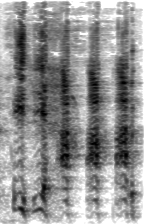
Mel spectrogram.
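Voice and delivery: knowing chuckle. Acted. Homais laughs at Paris dangers.

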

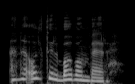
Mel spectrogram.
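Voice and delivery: put-on high, quick girl's voice; light daughter at breakfast. A narrator's reading. Daughter telling brother at breakfast, girlish.

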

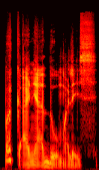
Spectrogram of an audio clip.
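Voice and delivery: deep, soft sigh of a word; sighing eagle. A narrator's reading. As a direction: let it drop low like a sigh. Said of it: "вздохнул Эрвин". (низко, со вздохом)

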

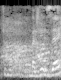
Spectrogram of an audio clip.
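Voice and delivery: ordinary delivery

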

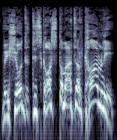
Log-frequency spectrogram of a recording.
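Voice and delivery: anxious. A narrator's reading. Vogel interrupts the quarrel, anxiously. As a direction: butt in anxiously, voice lifted. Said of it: "put in Vogel anxiously".

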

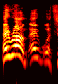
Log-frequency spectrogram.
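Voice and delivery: loud, high put-on voice; big pussy voice. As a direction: call out loudly in a silly character voice. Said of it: "You gotta do it in the big pussy voice".

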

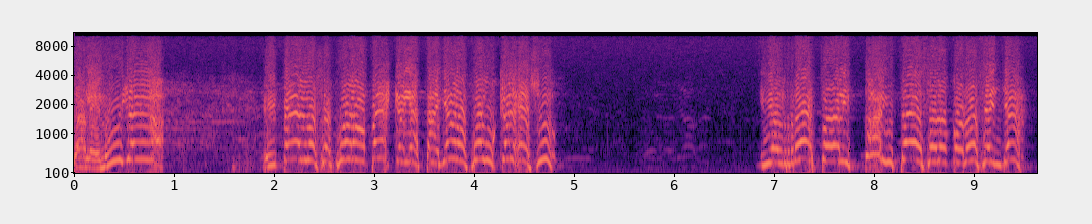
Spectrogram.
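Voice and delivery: high-pitched rousing pulpit cry; exultant call to the congregation; fervent preaching. Real, not acted. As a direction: preach it out high, holding the final vowels.

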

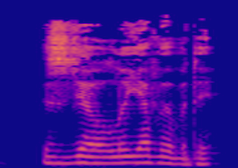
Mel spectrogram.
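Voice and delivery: ordinary delivery

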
